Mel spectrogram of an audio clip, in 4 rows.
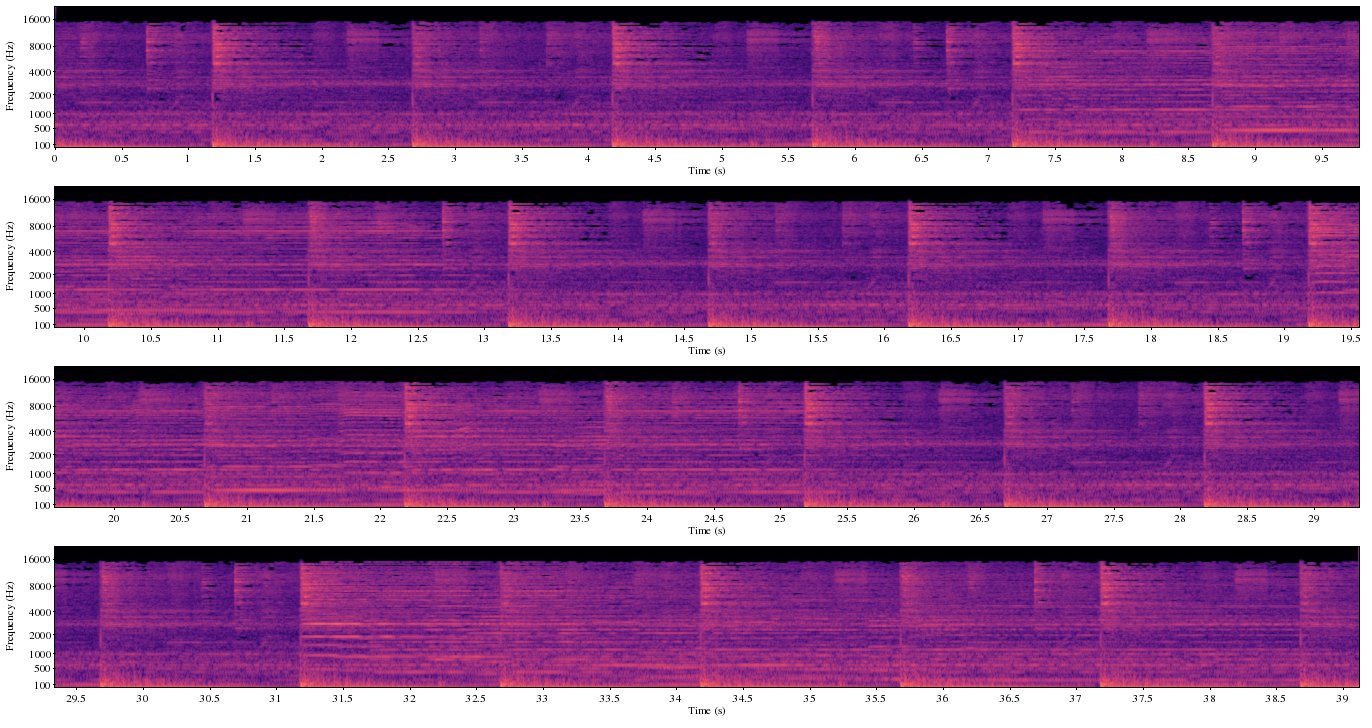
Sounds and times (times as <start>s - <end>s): Music: 0.0s - 39.1s.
